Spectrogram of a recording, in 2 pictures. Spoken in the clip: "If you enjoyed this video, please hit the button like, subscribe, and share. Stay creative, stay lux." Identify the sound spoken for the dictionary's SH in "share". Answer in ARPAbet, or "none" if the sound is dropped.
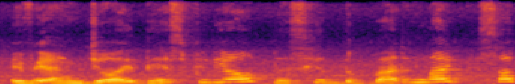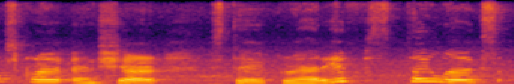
SH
